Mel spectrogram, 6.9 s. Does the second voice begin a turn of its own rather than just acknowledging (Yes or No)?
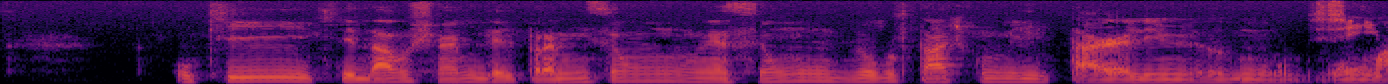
Yes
